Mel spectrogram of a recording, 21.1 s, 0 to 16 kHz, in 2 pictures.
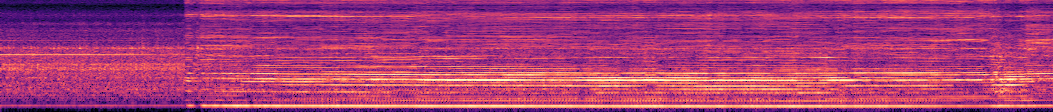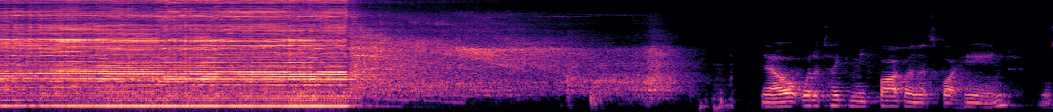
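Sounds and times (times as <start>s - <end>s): angle grinder grinding metal: 0.0s - 17.5s
grinder spinning down: 12.1s - 17.4s.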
